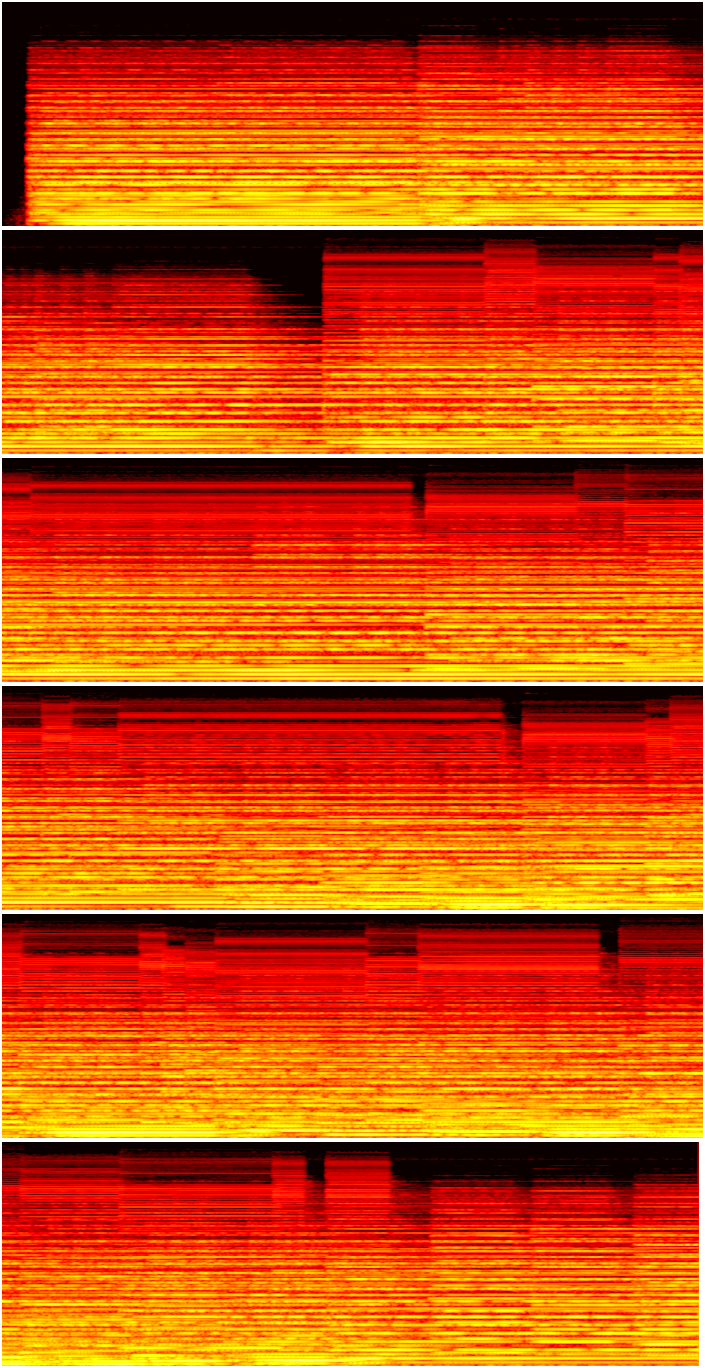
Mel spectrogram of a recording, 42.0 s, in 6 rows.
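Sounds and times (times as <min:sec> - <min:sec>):
organist playing a piece in D major: 0:00.3 - 0:42.0.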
